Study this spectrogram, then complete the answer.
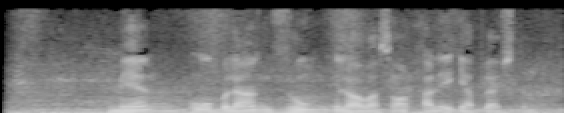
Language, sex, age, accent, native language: Uzbek, male, 25-34, Toshkent shahri, Uzbek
